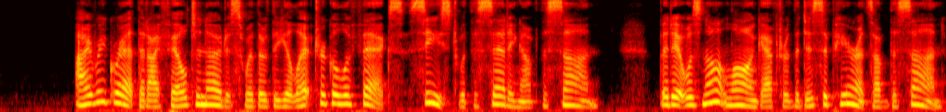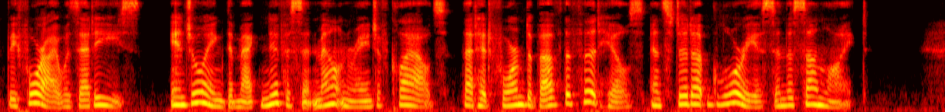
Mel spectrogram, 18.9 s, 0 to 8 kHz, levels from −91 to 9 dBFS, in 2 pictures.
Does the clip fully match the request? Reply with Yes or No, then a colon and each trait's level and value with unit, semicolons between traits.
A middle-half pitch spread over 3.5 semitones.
Yes: average, 5.1 semitones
